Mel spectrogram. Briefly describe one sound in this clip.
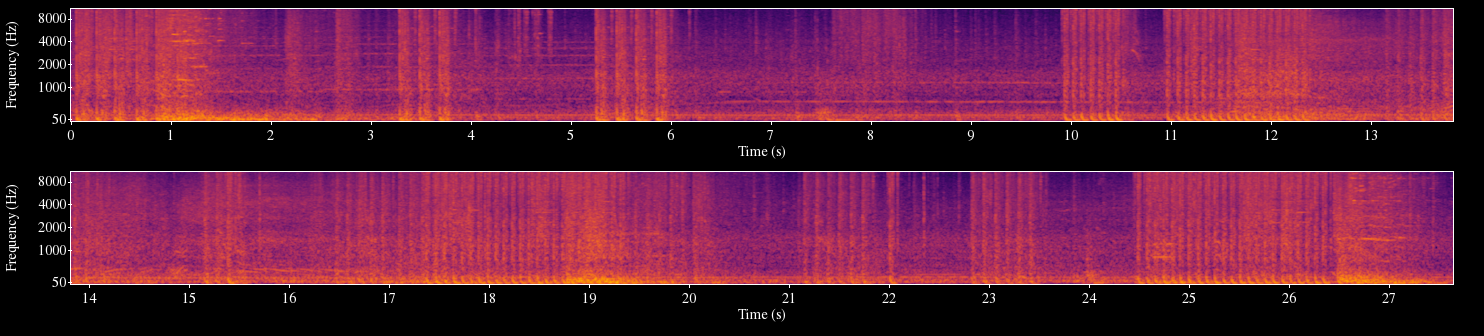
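A vehicle engine roars steadily.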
